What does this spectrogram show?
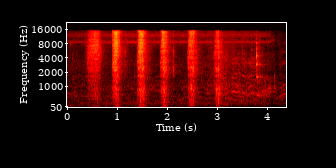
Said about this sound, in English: I just put the phone on the table, and uh, the person who sat at the table next to me was uh, slurped his ramen loud enough to record it on my phone.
